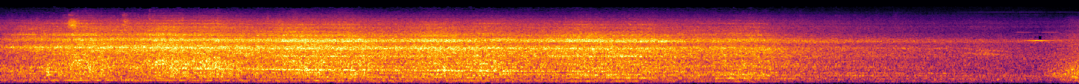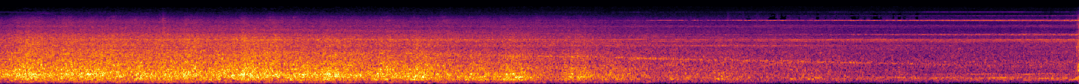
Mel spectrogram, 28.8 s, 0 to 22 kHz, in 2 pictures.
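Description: Class 321 electric multiple-unit trains running on the line: first a whine of several tones that slowly falls in pitch as a train slows, fading out. Then a dense, steady rushing rumble of a train on the rails for several seconds, settling to a quieter hum with faint wheel squeal as another unit draws in near the end.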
